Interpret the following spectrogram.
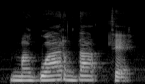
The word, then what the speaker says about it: ma guarda te: Ma guarda te. Okay, now I can breathe. That's how you pronounce it.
